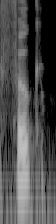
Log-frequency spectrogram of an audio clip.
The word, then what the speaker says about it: Fuk: If I was in Japan, I would probably say Fuk.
